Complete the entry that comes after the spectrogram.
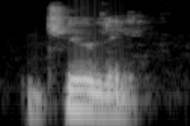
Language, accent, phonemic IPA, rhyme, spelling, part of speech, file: English, Southern England, /ˈd͡ʒuːli/, -uːli, Julie, proper noun, LL-Q1860 (eng)-Julie.wav
- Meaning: 1. A female given name from French Julie, popular in the latter half of the 20th century, equivalent to English Julia 2. A diminutive of the female given name Julia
